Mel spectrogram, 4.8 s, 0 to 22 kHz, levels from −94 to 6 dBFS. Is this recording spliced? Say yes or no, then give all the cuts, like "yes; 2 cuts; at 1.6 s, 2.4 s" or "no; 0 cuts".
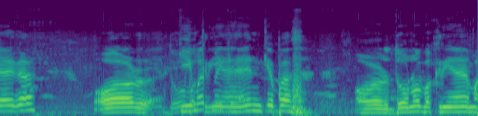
yes; 1 cut; at 2.1 s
